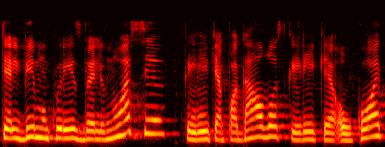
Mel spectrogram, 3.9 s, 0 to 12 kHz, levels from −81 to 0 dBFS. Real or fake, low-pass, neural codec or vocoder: fake; 7.2 kHz; codec, 16 kHz, 4 kbps, X-Codec, HuBERT features, trained on general audio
